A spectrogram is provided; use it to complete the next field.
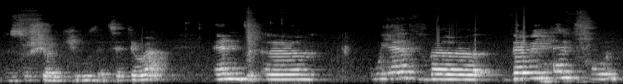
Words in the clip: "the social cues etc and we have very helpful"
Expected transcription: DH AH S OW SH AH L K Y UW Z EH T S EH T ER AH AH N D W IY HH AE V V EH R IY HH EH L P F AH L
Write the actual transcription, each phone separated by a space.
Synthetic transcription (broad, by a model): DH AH S OW SH AH L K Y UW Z EH T S EH T ER AH AH N D W IY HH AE V V EH R IY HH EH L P F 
